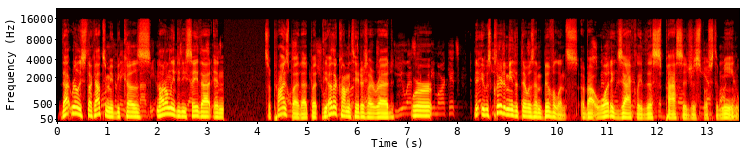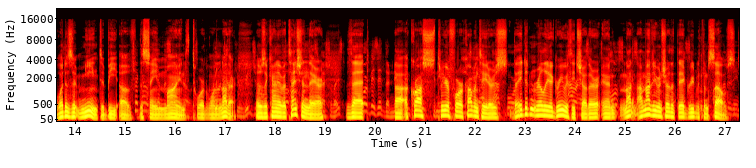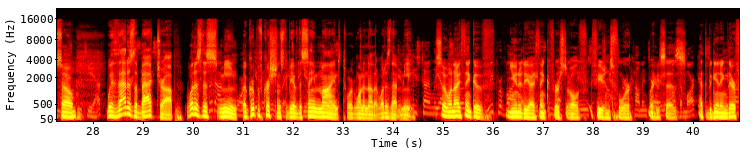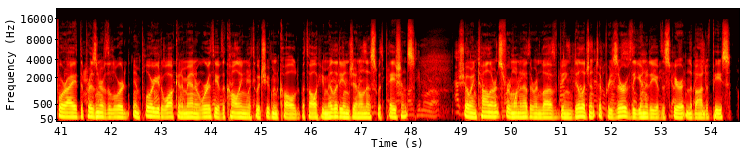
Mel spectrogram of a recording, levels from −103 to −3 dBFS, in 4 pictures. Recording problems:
voice in the background; faint; throughout; 20 dB below the speech
audio cutting out; at 3.5 s for 1 s

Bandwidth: 15.5 kHz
